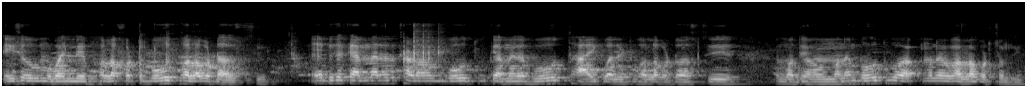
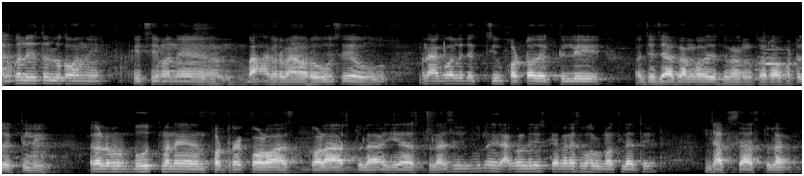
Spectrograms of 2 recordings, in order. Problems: background sounds at intervals, background conversations at intervals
